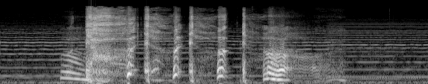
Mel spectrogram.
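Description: A sick woman in a coughing fit: a quick run of about seven harsh coughs starting about half a second in, ending with a groaning breath, over soft background music.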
